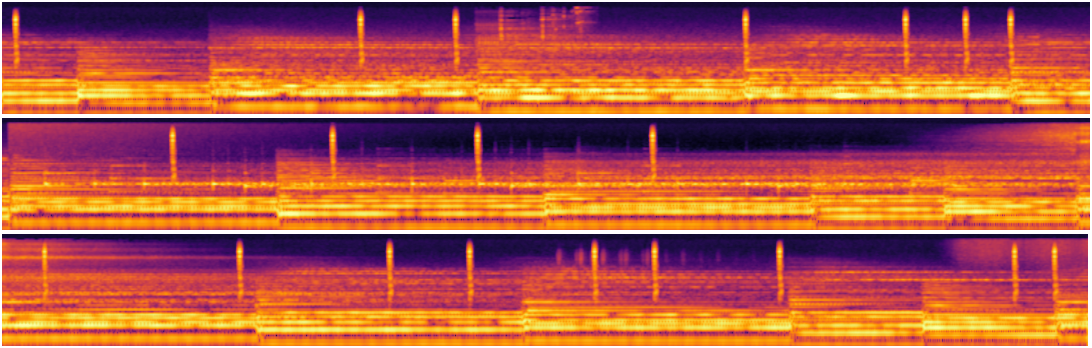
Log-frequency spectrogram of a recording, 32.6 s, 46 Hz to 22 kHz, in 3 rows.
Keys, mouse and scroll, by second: 5.6 ctrl+right click, 6.6 F3, 7.4 F2, 7.5 click, 7.6 right click, 9.0 click, 9.6 shift+click, 12.6 click, 13.2 ctrl+right click, 14.2 click, 17.4 alt+click, 18.1 alt+right click, 20.1 right click, 21.0 F4, 21.7 shift+Page_Down, 22.2 click, 23.9 F2, 24.1 click, 26.5 ctrl+click, 27.4 space, 27.7 shift+click, 28.0 e, 28.3 click, 31.0 right click, 31.9 click, 32.1 e, 32.4 click.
